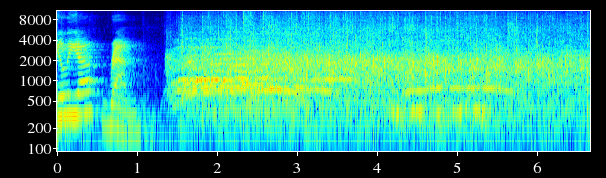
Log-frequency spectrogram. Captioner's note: audience applauding and cheering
